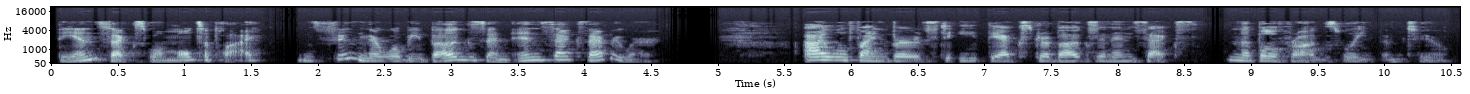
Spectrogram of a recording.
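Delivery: gentle storybook read-aloud; reading to children. Acted. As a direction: read it like a picture book for little kids. Teacher reads picture book aloud.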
